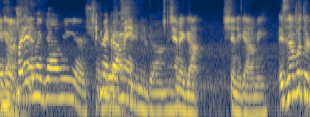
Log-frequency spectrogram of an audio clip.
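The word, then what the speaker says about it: 死神: Shinigami.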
